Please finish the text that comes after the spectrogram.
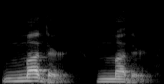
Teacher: é um er mais suave mas é o mesmo er quando é numa sílaba átona muitas vezes eles vão usar um símbolo diferente igual de mother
